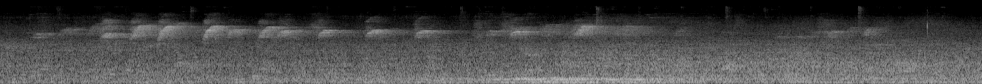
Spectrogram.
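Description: Birdsong: a run of short, high chirps, about three a second, for several seconds, over a steady low rumble of background noise.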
